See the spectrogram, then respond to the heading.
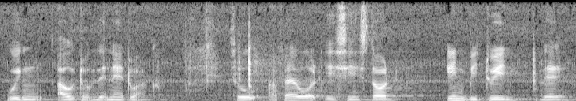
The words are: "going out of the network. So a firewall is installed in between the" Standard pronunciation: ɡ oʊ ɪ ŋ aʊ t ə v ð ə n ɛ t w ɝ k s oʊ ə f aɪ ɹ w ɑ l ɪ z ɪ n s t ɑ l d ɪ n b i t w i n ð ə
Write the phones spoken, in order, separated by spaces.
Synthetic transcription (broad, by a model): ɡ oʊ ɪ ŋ aʊ t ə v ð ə n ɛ t w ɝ k s oʊ ə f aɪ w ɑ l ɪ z ɪ n s t ɑ l d ɪ n b i t w i n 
